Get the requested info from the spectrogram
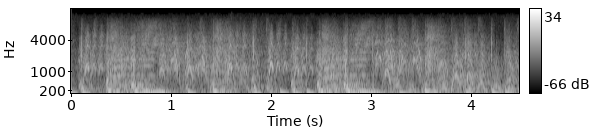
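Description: Electro hip-hop track with turntable scratching over deep, pitch-dropping drum-machine kicks and a bass line.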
